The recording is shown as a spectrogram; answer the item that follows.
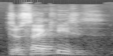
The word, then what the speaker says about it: Dos Equis: But did you guys ever like this, the Dasaki? Right? The sake, the beer commercials, the most interesting man in the world. – Oh, was that? – Dasaki, right? I'm saying it right? Dasaki's? – Dos Equis? – Dos Equis, yeah.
